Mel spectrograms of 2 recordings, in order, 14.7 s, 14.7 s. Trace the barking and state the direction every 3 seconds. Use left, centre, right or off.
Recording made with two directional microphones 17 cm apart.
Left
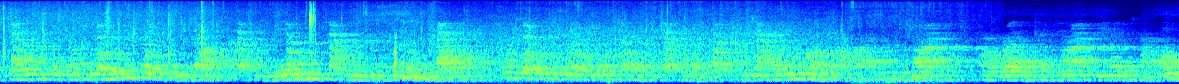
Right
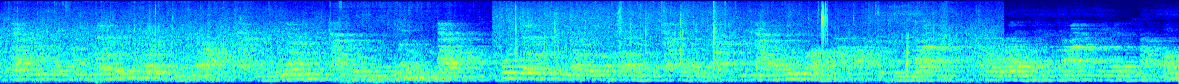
left, left, centre, right, right.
